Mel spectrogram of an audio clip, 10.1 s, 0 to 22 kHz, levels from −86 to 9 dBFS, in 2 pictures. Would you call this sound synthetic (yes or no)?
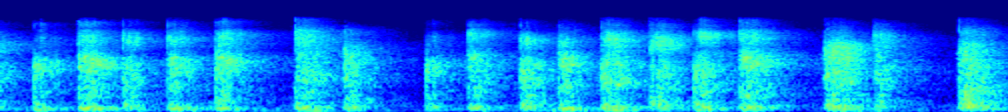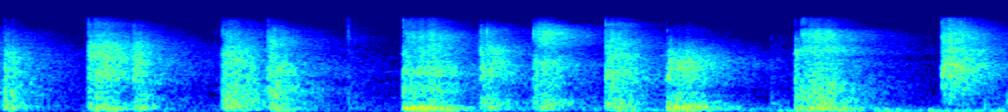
no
